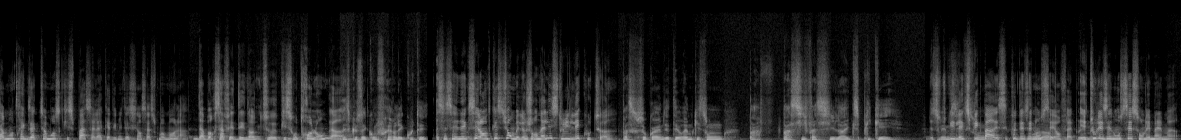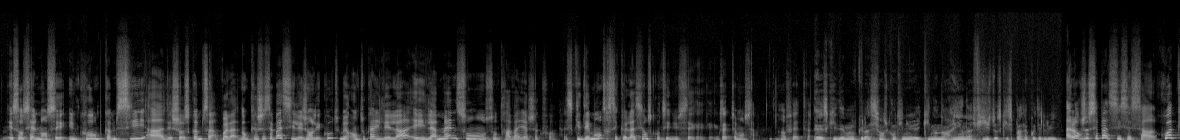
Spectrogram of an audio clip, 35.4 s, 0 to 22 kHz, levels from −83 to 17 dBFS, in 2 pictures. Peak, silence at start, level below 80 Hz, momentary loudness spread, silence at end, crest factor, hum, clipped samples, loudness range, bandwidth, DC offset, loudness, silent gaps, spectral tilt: -4 dBFS; 0 s; -66 dBFS; 8 LU; 0 s; 20 dB; none; under 0.1%; 4 LU; 17 kHz; under 0.1%; -24 LUFS; 6.42-6.49 s; -4.5 dB/octave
